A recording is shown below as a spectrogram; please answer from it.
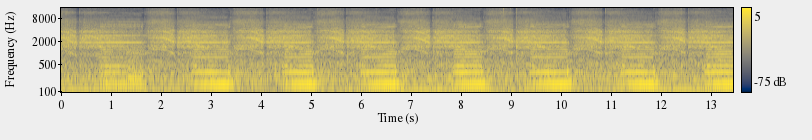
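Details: Home-built non-invasive ventilator running without a mask attached: steady motor hum with a repeating tonal hoot and whine about every two seconds from the extension tube, which stops once the mask is on a patient.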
